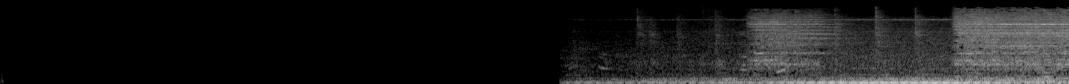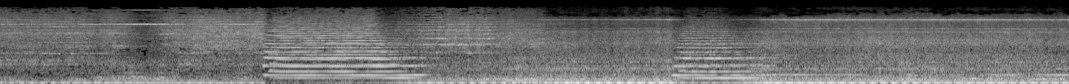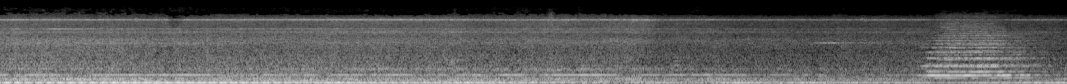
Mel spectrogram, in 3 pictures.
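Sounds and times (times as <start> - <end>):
train rumbling past: 5.6 - 32.0
train horn: 7.4 - 8.5, 9.5 - 16.2, 17.4 - 18.8, 30.4 - 32.0.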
